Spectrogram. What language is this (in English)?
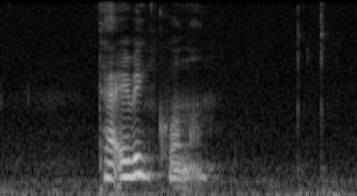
Faroese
